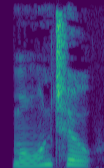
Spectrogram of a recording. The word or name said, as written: morgentog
